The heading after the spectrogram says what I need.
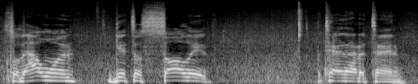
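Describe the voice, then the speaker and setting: Man, slightly high voice, casual mukbang eating review, savoring hums, noticeable background noise. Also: takes it slowly. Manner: eats while talking, with savoring hums; addresses viewers as guys. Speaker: food review vlogger. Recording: clear ambient background noise.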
